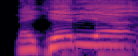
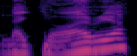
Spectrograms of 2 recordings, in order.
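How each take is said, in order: First: "Nigeria" called out high and loud with a falling tune; "Nigeria" shouted as a plain roll-call call; first try at the intonation. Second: "Nigeria" said low and soft with a rising tune; "Nigeria" tried quietly with a rising lilt; second try at the intonation. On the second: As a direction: try "Nigeria" again, softer and lower, lifting at the end. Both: Shown as a demonstration. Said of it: "I have failed to get the intonation".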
